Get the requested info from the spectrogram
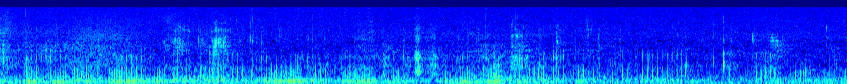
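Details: A strong, rhythmic purr from a very hungry female cat while she eats, a low buzzing rumble in clear repeated pulses, accompanied by busy wet chewing and lapping clicks.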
